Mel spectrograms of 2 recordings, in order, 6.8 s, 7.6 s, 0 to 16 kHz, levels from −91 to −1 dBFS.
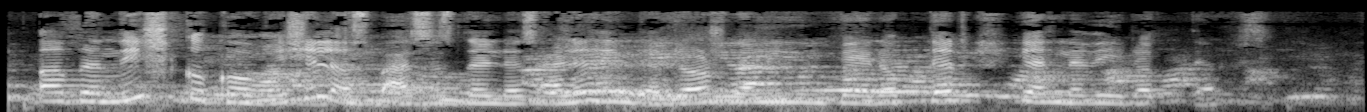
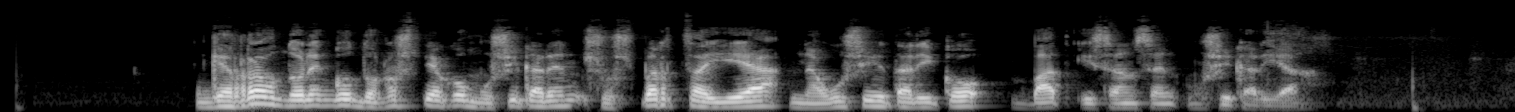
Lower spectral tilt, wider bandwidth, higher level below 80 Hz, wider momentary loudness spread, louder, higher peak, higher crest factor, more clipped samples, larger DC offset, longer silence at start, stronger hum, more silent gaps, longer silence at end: second, -2.5 dB/octave vs -6.5 dB/octave; first, 11.5 kHz vs 7.4 kHz; first, -52 dBFS vs -72 dBFS; second, 12 LU vs 15 LU; first, -14 LUFS vs -23 LUFS; about the same, 0 dBFS vs -2 dBFS; second, 14 dB vs 20 dB; neither; neither; second, 0.05 s vs 1 s; neither; neither; second, 0.05 s vs 1.1 s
